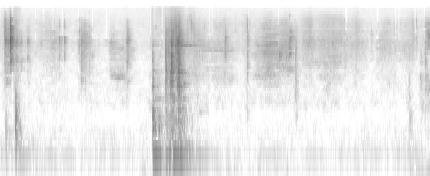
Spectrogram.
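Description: A metal megatree mast being handled and set down on the floor: a light knock just after the start, a loud thump about three seconds in, then soft rustling and handling noise.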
